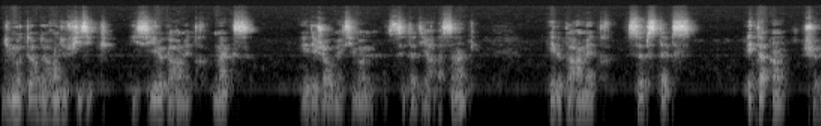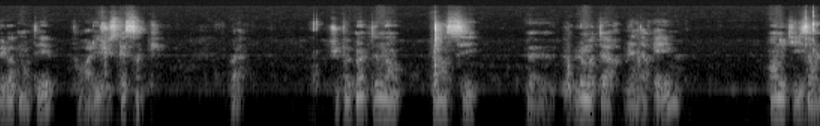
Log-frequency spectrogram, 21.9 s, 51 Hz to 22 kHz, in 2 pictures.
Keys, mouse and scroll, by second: 10.8 click, 15.1-15.4 scroll down 4, 16.8 middle click, 21.7 click.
